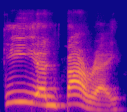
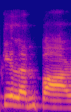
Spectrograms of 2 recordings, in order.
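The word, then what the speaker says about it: Guillain-Barré: found out this morning it's uh it's actually pronounced guillain barre right but but we'll call it gill and bar it's so much easier isn't it so kerry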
